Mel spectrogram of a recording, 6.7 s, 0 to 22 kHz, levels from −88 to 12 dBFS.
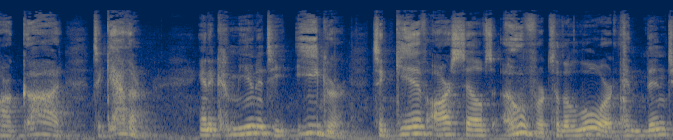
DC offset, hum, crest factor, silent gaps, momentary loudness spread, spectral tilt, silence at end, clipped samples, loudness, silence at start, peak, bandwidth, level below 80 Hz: under 0.1%; none; 18 dB; none; 8 LU; -4 dB/octave; 0 s; under 0.1%; -23 LUFS; 0 s; -4 dBFS; 16.5 kHz; -46 dBFS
